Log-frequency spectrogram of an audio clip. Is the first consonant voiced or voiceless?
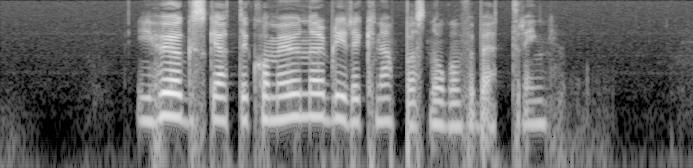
voiced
